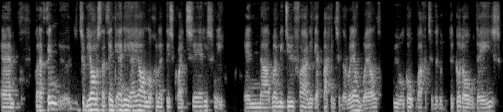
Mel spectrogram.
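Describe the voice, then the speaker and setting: A man with a low voice chairs an online forum over a video call. He talks in a loose, chatty way, full of ums and small jokes. He sits back from the mic, and the sound comes through muffled and dull. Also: fairly even intonation, a little fast, darkish tone, recorded from a distance. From England. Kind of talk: online meeting chat.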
